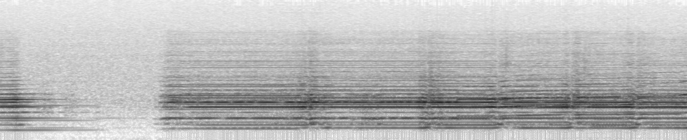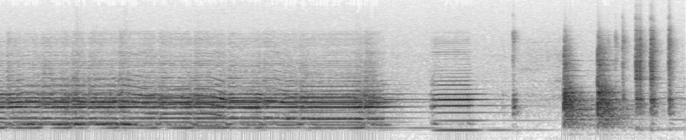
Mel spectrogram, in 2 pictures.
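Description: A newly built talharpa, a Nordic bowed lyre, played with a bow: a note dies away, and after a pause of about two seconds a steady drone string sounds under a bowed melody for about eleven seconds, then stops. One more short bowed note follows near the end.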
